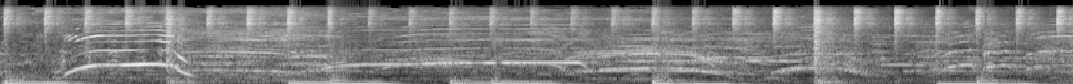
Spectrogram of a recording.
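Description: Dance music with a heavy bass line and a steady beat, starting suddenly and loud.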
